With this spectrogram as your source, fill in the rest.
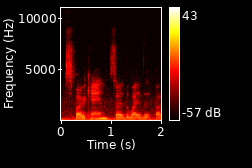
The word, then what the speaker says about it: Spokane: Chris was just saying it's Spokane, so the way that I told you before how to say it.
